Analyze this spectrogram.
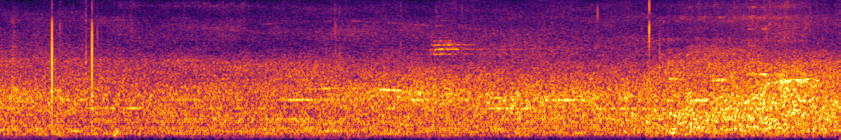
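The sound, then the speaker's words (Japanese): A steady, dense roar of heavy road traffic passing by rolls on without a break, swelling slightly toward the end, with a few sharp clicks near the start. No one speaks. “今日はやけに車の量が多いな。”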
